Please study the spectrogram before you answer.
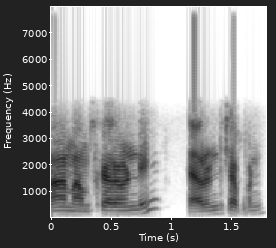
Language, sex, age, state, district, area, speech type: Telugu, male, 18-30, Andhra Pradesh, West Godavari, rural, conversation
